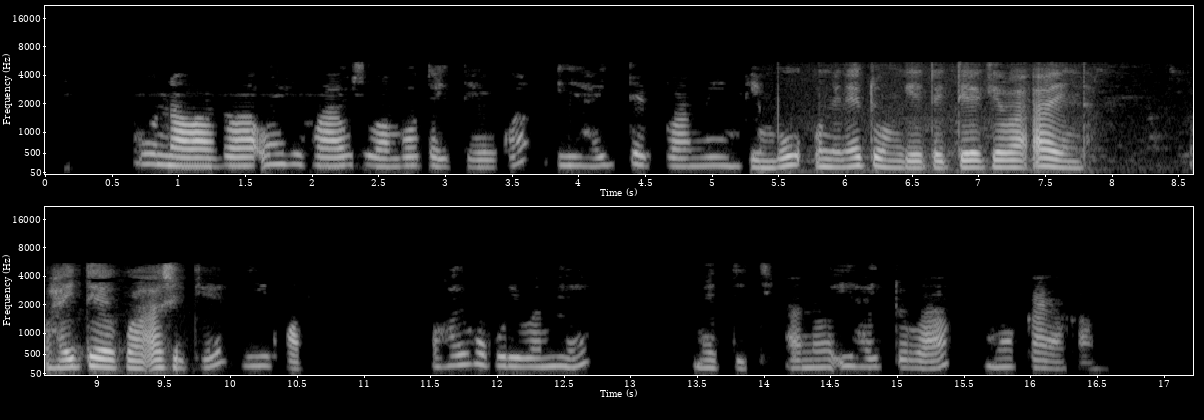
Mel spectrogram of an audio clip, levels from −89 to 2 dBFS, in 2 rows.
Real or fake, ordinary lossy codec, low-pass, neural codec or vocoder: real; MP3, 32 kbps; 5.4 kHz; none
